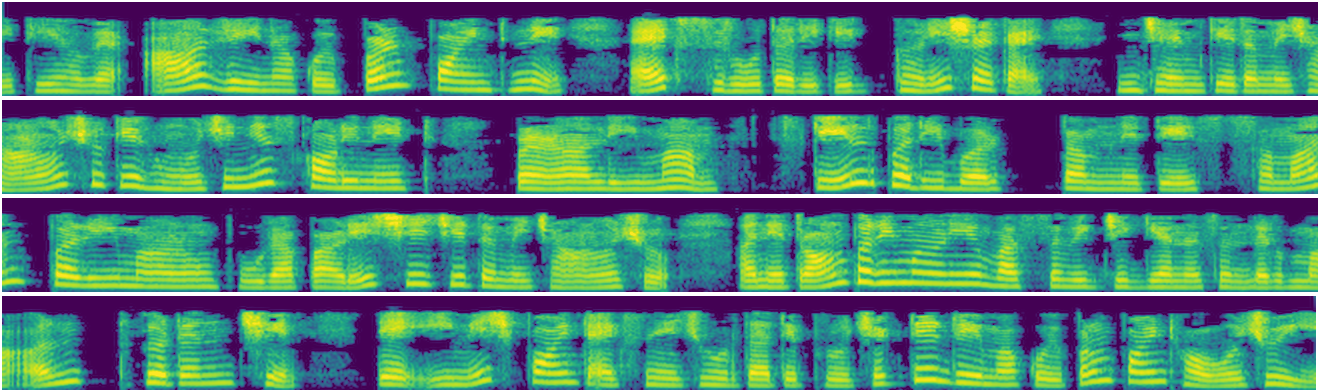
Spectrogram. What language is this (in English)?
Gujarati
